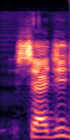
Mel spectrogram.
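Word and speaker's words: sages: सैजिज बोलेंगे, सेक्स नहीं बोलिएगा, सेक्स नहीं बोलिएगा, हमेशा याद रखिएगा जी के बाद अगर ई होता है तो इसका उच्चारण ज होता है।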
